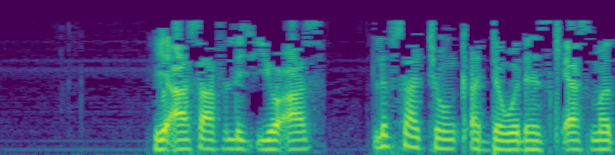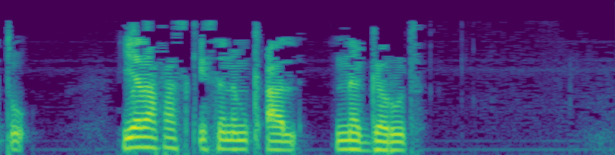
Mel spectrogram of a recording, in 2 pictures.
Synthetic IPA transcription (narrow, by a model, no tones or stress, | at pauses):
jɛʔasaflɨd͡ʒjoʔas | lɨβsat͡ʃːɛwnkʼəd̪ːəwɔd̪əhɨskʼejasmət̪ʼːu | jɛɾafaskʼesɨnɨmkʼal | nːəɡːəɾut̪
